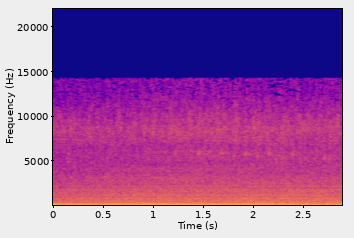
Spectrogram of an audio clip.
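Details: 2013 Chevy Silverado 2500HD after repairing chewed camshaft position sensor wiring (P0340, long crank complaint), no DTCs, CMP signal now present: steady even low idle, no misses, knocks or ticks; normal idle.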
